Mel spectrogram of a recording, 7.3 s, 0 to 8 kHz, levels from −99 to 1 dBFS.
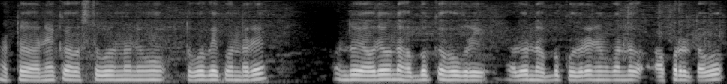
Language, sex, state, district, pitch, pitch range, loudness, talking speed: Kannada, male, Karnataka, Dharwad, 160 Hz, 150-160 Hz, -26 LUFS, 155 wpm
